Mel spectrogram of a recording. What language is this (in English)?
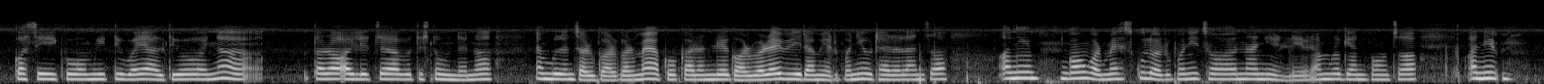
Nepali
